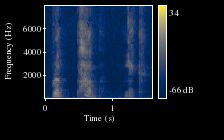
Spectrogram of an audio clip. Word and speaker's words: republic: Here's your schwa. Republic. Republic. Because you have the IC ending at the end of the word.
